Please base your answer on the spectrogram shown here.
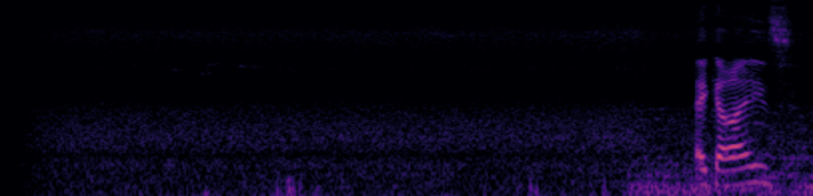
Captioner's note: nature sounds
